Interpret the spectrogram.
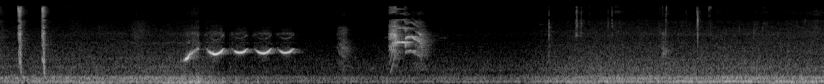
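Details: Caged talking parrot giving a short run of five clear whistled notes, each dipping and rising, spaced about a quarter second apart, followed by a harsher burst; faint clicks and a low background hum.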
